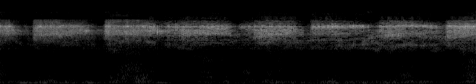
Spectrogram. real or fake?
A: fake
